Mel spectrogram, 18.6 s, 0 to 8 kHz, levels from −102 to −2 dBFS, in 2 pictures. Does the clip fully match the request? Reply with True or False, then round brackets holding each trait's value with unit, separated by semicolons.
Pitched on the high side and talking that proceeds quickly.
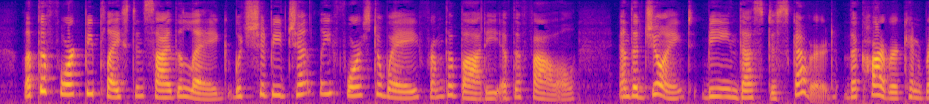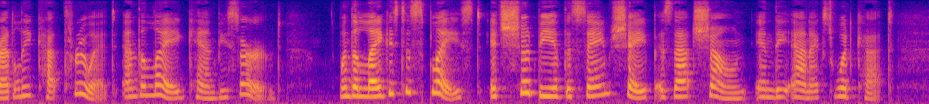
False (230 Hz; 185 wpm)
